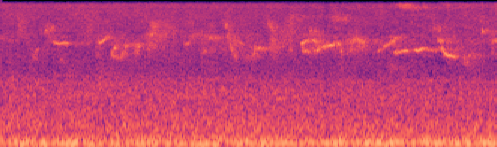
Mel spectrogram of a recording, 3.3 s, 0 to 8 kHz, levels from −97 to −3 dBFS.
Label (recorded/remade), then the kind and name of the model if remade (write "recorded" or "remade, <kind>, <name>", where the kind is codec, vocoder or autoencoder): remade, autoencoder, DAC-VAE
